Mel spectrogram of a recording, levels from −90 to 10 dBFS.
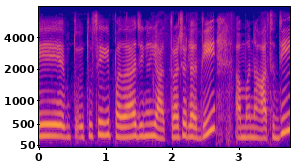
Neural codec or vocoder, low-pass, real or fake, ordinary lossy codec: none; 7.2 kHz; real; none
